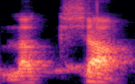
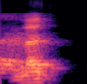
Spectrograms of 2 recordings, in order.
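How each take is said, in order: First: The middle sound is a 'ksh' cluster. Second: The middle sound is a plain 'ch'. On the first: The speaker calls it right. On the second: The speaker calls it wrong. "లచ్చ కాదు"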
